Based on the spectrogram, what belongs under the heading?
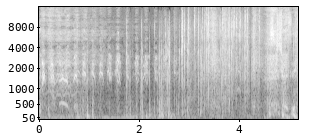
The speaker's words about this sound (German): Darf ich noch etwas bieten, nämlich das Rascheln von meiner Nusspackung? Von welcher? Von meinen Nüssen.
